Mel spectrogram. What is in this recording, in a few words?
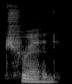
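"tread", US English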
